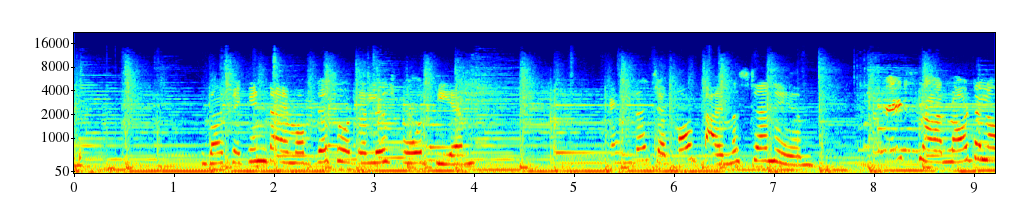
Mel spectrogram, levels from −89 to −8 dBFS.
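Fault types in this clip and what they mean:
No technical faults can be heard anywhere in this audio. Nothing stands out as a defect to describe.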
